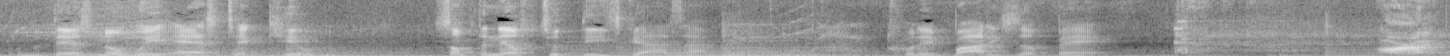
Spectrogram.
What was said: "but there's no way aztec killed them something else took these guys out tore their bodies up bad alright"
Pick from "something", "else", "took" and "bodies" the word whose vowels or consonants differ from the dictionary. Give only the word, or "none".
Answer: none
